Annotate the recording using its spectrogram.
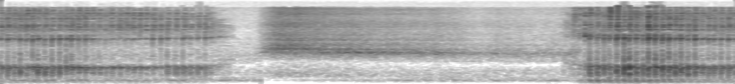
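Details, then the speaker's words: Cartoon character Iris snoring in a simulated, acted cartoon snore: a buzzy, nasal rattle, a brief whistling breath out, then the rattling snore again. "Iris, stop snoring. Sorry."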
